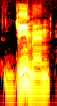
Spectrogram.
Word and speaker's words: daemon: gonna take so in latin daemon or demon d-a-e-m-o-n pronounced demon that's a tutelary deity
